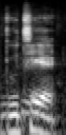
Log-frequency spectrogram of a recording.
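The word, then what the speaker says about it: Gautier: It's a French last name. My parents gave me a Mexican. French name, Gutier. When the ladies pronounce it, it sounds sexier. It's like Gutier. Where are you from? You said it in French way.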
